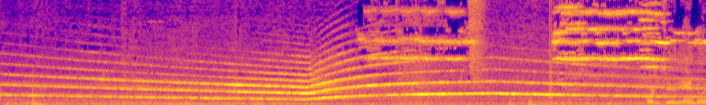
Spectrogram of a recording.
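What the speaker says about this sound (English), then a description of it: "Here comes some sirens." Fire truck sirens wail along a downtown Chicago street in the Loop, a loud continuous rising and falling tone that sweeps past and shifts pitch as the trucks go by, with traffic noise underneath.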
